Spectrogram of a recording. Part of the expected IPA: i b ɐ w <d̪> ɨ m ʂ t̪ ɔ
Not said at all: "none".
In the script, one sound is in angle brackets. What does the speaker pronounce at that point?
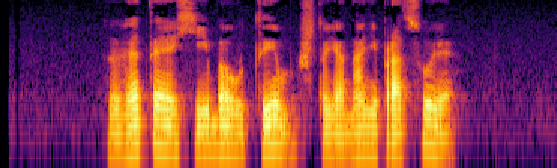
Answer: t̪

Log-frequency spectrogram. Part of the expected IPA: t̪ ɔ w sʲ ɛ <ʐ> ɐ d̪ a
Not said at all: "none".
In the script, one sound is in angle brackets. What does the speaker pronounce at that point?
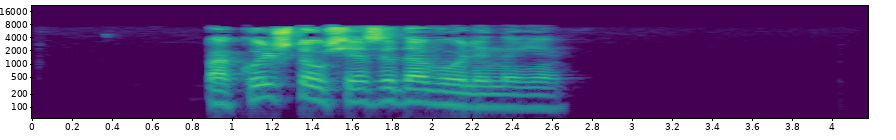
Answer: z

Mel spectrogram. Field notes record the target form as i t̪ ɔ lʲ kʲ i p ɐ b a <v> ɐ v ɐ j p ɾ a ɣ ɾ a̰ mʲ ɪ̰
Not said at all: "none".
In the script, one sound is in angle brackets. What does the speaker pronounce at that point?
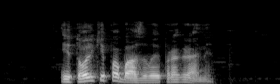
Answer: z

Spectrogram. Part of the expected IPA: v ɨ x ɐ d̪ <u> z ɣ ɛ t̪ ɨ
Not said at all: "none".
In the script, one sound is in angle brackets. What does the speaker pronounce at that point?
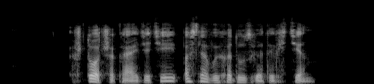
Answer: u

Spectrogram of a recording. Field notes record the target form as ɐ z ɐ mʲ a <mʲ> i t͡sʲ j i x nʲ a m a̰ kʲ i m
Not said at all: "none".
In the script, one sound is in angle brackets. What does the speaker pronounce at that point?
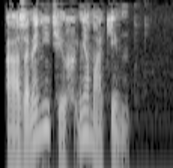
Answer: nʲ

